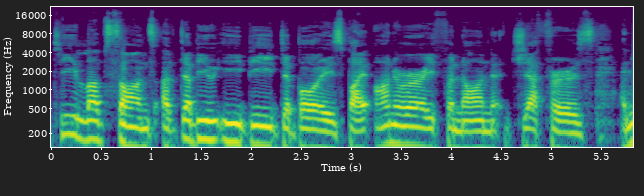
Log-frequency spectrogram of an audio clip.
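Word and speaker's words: Du Bois: and re-evaluate it the love songs of web de Boys by honorary fenon Jeffers and yes it is pronounced Deb that is how web Debo pronounced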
